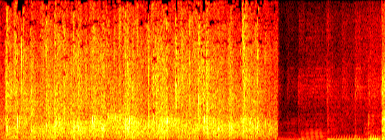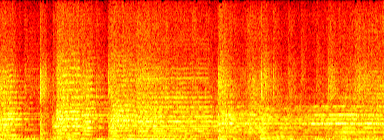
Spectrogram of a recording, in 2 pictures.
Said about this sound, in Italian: credo che un applauso vada alla memoria di Carlo Monguzzi che oggi ci ha lasciato.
